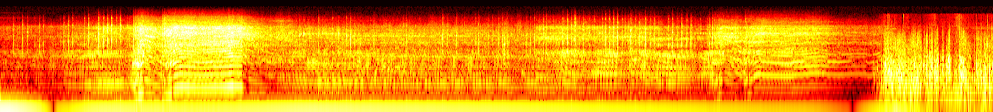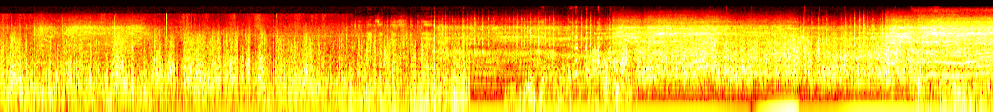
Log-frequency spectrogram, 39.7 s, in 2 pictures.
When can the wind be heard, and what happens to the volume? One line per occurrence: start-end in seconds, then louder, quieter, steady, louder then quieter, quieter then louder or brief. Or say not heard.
17.4-39.7 steady.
